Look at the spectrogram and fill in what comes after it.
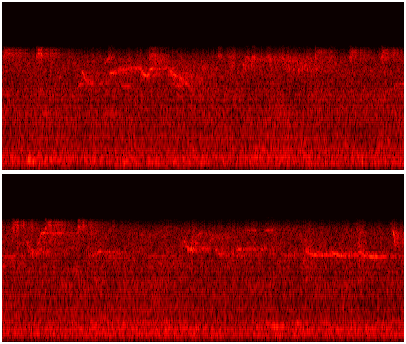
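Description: Songbirds singing in the trees: short high whistled phrases and chirps, several times over, against a steady faint background hiss.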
